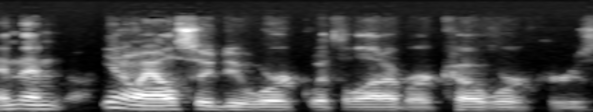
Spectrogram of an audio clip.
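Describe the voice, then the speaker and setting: A plain, everyday voice from a man, fairly low in pitch, at a fairly quick pace with fairly even intonation. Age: 60s. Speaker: Presbyterian minister, chaplaincy director. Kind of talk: casual chat. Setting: podcast recording.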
